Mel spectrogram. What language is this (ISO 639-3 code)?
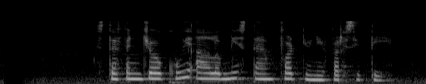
jav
